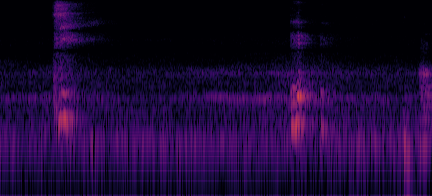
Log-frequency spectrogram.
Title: sneezing on command :)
